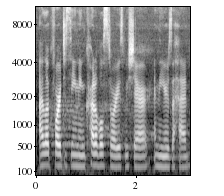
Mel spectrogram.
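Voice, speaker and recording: A woman's voice: lowish voice, little pitch movement, a bit bright, a little hiss or hum. Young woman giving a graduation speech. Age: 20s. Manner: earnest, measured delivery with light self-deprecating asides. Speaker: student commencement speaker. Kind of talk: prepared commencement speech. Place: large arena at a podium. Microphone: podium microphone. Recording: long arena reverb.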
